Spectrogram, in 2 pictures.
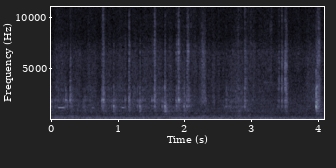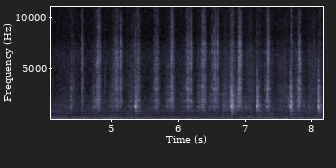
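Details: Honda Fit at idle: light, uneven clacking ticks over a steady idle from a knocking air-conditioning compressor clutch. AC compressor clutch knock.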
